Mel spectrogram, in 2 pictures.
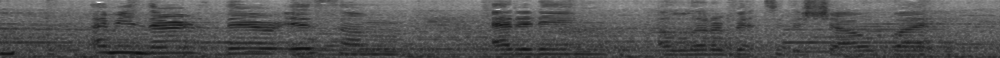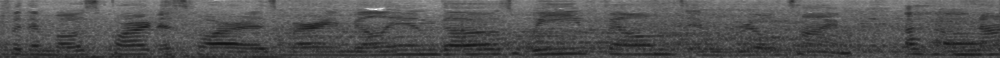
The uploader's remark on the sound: Super fun episode LIVE from the gorgeous Cosmopolitan Hotel Las Vegas.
